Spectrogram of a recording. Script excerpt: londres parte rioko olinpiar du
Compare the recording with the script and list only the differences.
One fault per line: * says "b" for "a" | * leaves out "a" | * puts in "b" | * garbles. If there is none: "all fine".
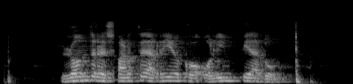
all fine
